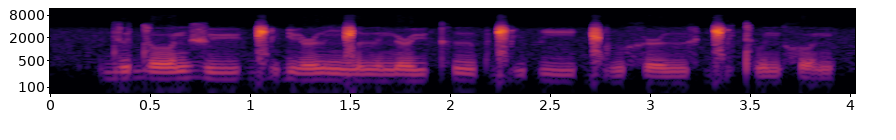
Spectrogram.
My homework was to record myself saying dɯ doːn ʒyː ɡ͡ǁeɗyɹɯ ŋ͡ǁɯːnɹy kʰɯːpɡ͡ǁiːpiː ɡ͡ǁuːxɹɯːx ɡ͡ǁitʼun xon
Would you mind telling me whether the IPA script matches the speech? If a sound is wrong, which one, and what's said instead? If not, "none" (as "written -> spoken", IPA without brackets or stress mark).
e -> i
